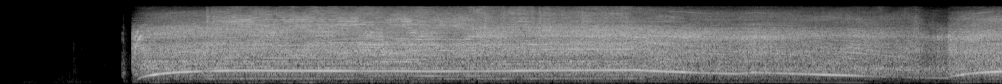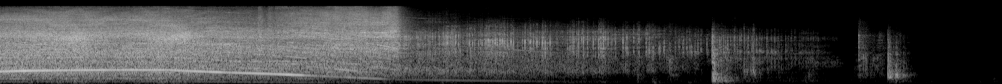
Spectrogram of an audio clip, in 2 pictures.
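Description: Angle grinder with a 100-grit sanding disc smoothing a weld on the steel face of a smoker firebox door. The motor whines up to speed and the disc hisses against the steel for about eight seconds, then the whine falls away. A second run of about five seconds follows, also winding down at the end. Two light knocks come near the end.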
